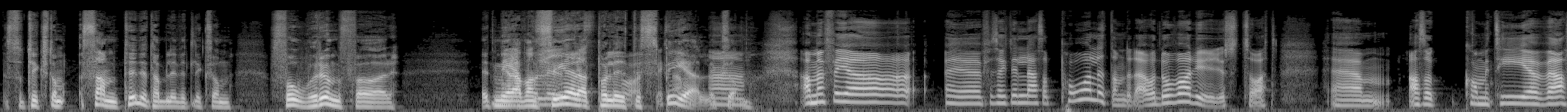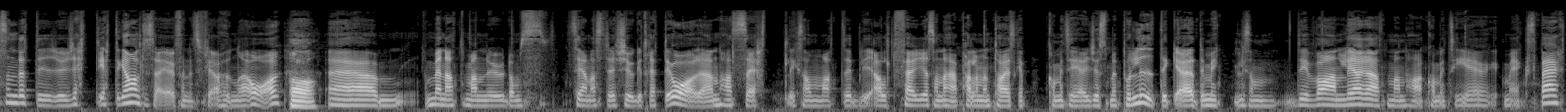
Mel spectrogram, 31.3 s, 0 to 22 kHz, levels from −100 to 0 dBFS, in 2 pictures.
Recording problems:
none

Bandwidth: 15.5 kHz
